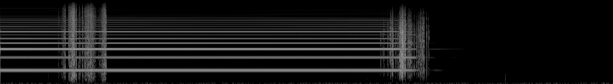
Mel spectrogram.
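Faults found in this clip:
Cable scratch noise, 0.58–1.08 s and 3.81–4.29 s: dense, uneven rustling bursts over the music, about 5 dB below it at first, then roughly as loud. Likely a worn cable or connector shifting, its contact resistance fluctuating rapidly.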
